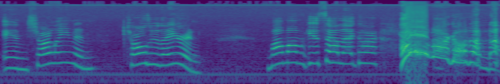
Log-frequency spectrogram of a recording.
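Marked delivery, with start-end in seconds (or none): 5.3-6.7 high, stretched-out, drawn-out yell. Retelling the moment mama got out of the car, retelling a yell. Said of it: "oh I'm sorry. I'm yelling".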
